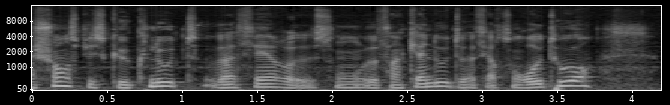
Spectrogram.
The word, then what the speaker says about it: Knut: puisque Knut va faire Canute va faire son retour. Puisque ça s'écrit Knut, mais à chaque fois ils disent Canute, je comprends pas.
